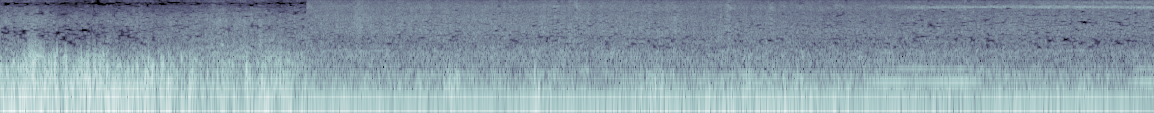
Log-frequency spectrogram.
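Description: Wind buffeting a phone microphone in gusts for about two seconds, then a sudden change to a steadier, quieter outdoor hiss with a low hum underneath and a short low tone near the end.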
